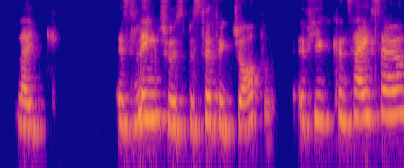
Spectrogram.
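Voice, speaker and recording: A woman with a German accent speaks at a moderate pace with fairly even intonation, in a very clean recording over a silent background. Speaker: business student. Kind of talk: student conference Q&A.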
